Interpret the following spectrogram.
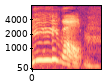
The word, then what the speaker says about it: DeWalt: DeWalt. DeWalt.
